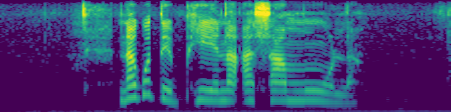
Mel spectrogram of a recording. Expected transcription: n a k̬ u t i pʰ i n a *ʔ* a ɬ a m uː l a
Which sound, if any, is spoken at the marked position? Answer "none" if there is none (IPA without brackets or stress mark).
ʔ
